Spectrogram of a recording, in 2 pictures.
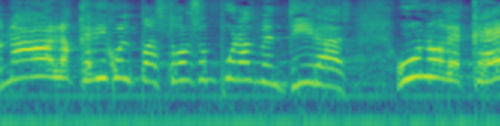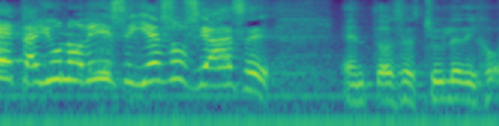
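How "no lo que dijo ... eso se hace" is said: voz de joven más aguda y tajante; joven que contradice. Retold or imitated. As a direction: imitar a un joven que reclama al pastor. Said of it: "se acercó un joven diciendo". (imitación de un joven que llama mentiroso al pastor)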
